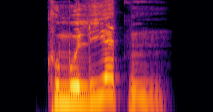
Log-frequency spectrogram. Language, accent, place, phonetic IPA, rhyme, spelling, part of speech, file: German, Germany, Berlin, [kumuˈliːɐ̯tn̩], -iːɐ̯tn̩, kumulierten, adjective / verb, De-kumulierten.ogg
- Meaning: inflection of kumulieren: 1. first/third-person plural preterite 2. first/third-person plural subjunctive II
